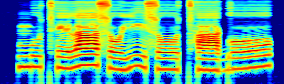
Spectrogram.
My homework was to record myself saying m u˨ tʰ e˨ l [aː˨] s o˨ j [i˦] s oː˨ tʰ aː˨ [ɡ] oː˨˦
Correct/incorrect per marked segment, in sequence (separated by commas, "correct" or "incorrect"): incorrect, incorrect, correct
